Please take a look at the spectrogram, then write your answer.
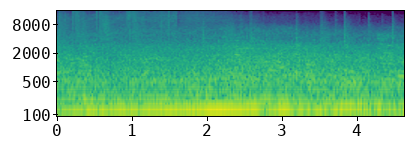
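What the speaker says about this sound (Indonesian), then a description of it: "Begitu ramainya. Shibuya Crossing. Orang pada nyebrang." Busy street ambience at Shibuya Crossing in Tokyo: a steady low traffic rumble with crowd murmur and people crossing, continuous and fairly loud, with voices talking throughout.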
